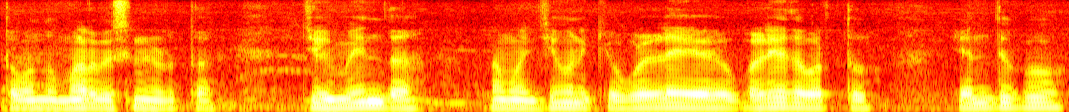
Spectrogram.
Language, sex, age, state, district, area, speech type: Kannada, male, 30-45, Karnataka, Koppal, rural, spontaneous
